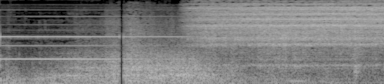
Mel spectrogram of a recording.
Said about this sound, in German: Hurra, eine Kaffeemaschine.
